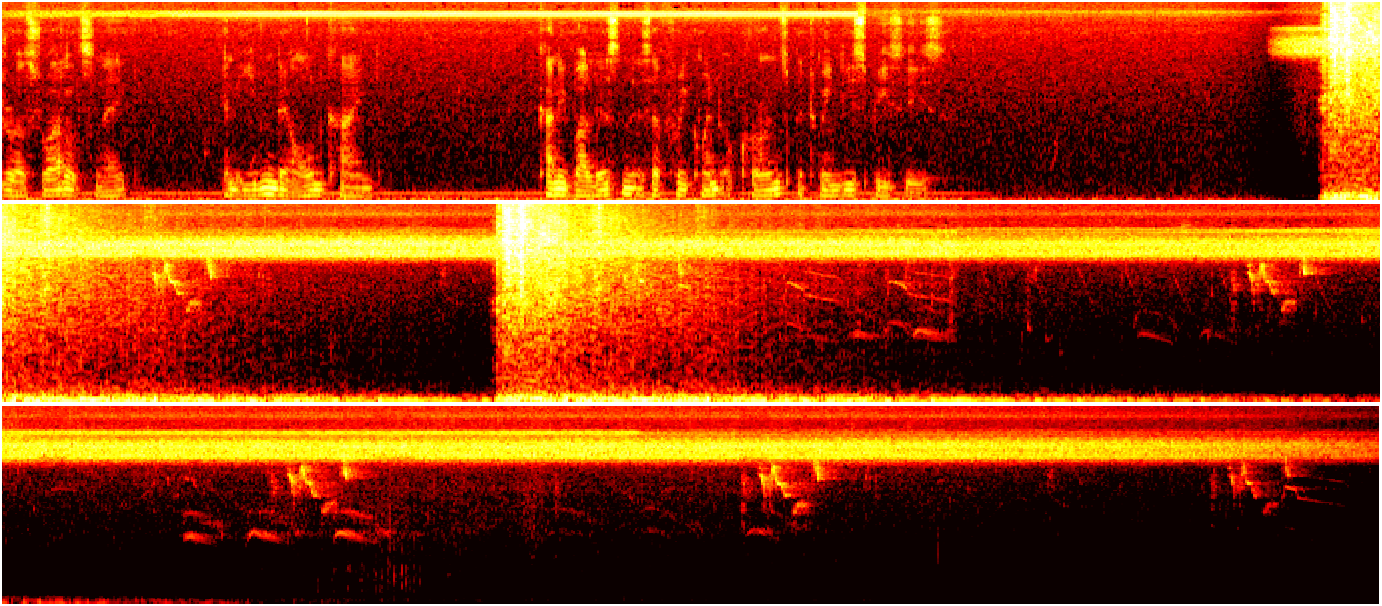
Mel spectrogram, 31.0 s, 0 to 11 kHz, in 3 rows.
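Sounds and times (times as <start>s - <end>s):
deep boom with low rumble: 0.0s - 6.0s, 9.9s - 22.3s
high insect drone: 0.0s - 31.0s
bird chirps: 11.4s - 12.2s, 15.0s - 20.6s, 22.0s - 23.7s.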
